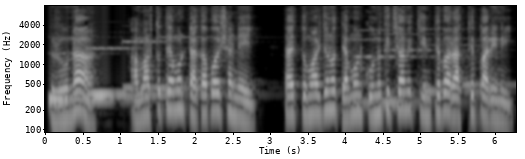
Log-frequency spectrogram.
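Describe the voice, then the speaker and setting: A slightly high male voice of a young, humble and pious imam acted by a man in a cartoon romance tale. Music plays clearly behind him. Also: brisk, natural voice. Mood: humble, tender. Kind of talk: cartoon story voice acting.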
